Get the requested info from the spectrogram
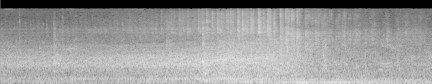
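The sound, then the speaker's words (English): Busy street traffic rumbles steadily, heard while walking in a bike lane amid crowds of people; a car swells louder as it passes midway before fading, and indistinct voices murmur in the background. “I'm walking in a bike lane. There's cars coming, there's people walking in the bike lane because there's so many on the sidewalk.”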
